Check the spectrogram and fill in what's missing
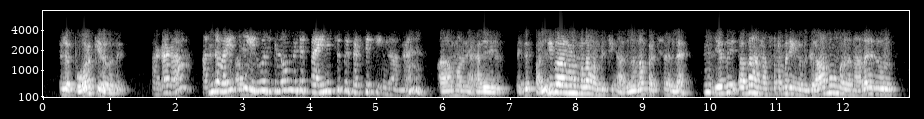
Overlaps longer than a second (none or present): none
